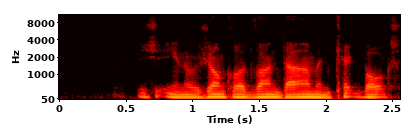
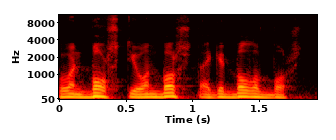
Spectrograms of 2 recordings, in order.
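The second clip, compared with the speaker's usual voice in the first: broken English, mock Russian accent; 3 dB louder than usual. Playing a Russian offering borscht, mock Russian accent. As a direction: offer food as a hammed-up Russian. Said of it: "was a Russian accent".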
